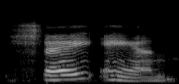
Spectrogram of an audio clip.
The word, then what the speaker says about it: Sheyenne: Sheyenne. Sheyenne. So I butchered it.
